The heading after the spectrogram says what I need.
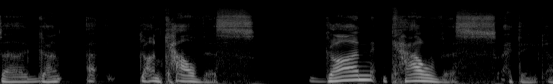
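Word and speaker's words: Goncalves: mad at me oh yeah yeah it's uh Gone Calvis gone Calvis I think I don't know Khan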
